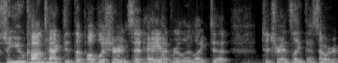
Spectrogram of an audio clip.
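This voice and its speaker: A man speaks with a bright, sharp tone. His pace is fairly quick. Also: medium pitch for a man, ordinary pitch variation. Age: 50s. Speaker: podcast host. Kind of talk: interview podcast.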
